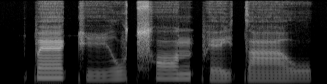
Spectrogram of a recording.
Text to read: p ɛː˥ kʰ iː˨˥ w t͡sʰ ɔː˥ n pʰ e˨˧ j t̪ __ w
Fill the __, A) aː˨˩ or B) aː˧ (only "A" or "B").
B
